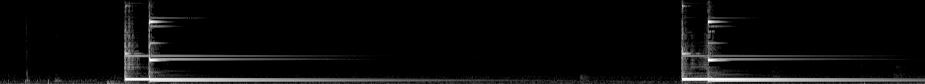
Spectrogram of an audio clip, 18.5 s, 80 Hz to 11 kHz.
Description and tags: Door bell, it sounds two times. Sound Recorded using a Zoom H2. Audacity software used by normalize and introduce fade-in/fade-out in the sound.
Bell, Door, UPF-CS12, entrance, home, house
